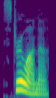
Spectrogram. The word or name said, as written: struana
